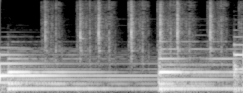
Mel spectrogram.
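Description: Typewriter key-click sound effect, a quick irregular run of clicks that matches the caption being typed out, over gentle background music with sustained chords. A new chord comes in about a second and a half in.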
